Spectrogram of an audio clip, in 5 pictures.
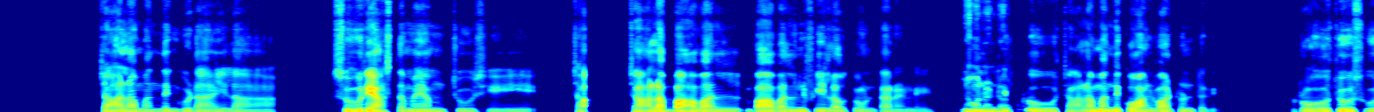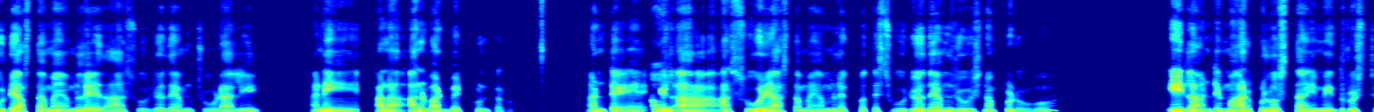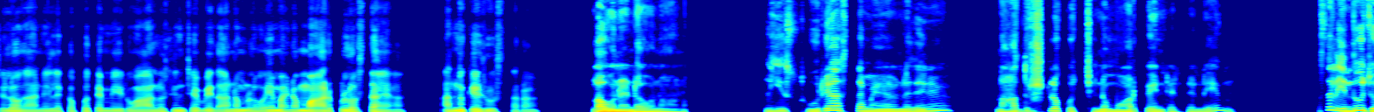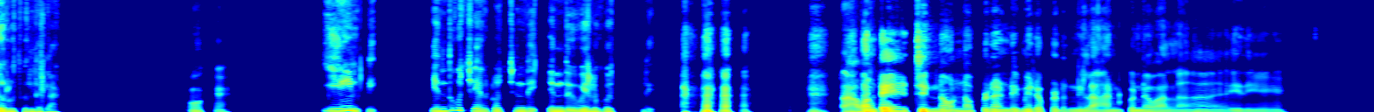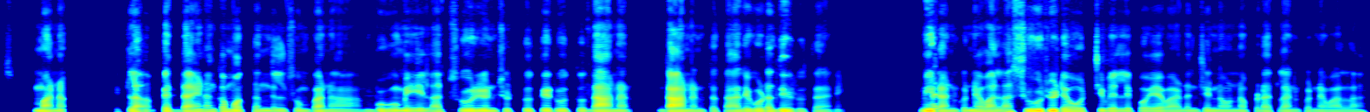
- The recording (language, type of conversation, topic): Telugu, podcast, సూర్యాస్తమయం చూసిన తర్వాత మీ దృష్టికోణంలో ఏ మార్పు వచ్చింది?
- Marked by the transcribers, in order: tapping; chuckle; other background noise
